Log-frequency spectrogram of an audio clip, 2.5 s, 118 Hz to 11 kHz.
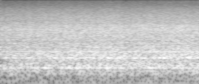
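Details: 2009 Cadillac Escalade A/C after rear line repair, R134a, ~45 psi low / 255 psi high side at 74–90°F ambient, recirc on max: even blower rush with steady hum, no cycling or rattles; running normally.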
